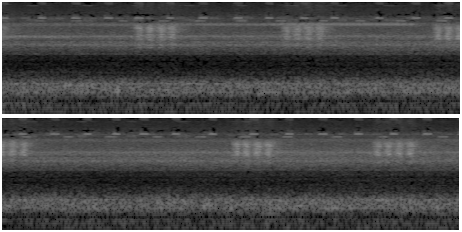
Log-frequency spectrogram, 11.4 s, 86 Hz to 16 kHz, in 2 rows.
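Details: On a summer night in 2021 in eastern Pennsylvania, the first night katydids were heard that season, katydids give short, raspy pulsed bursts about every two seconds over a steady cricket trill.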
